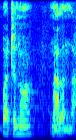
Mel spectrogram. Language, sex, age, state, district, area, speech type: Maithili, male, 45-60, Bihar, Saharsa, urban, spontaneous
